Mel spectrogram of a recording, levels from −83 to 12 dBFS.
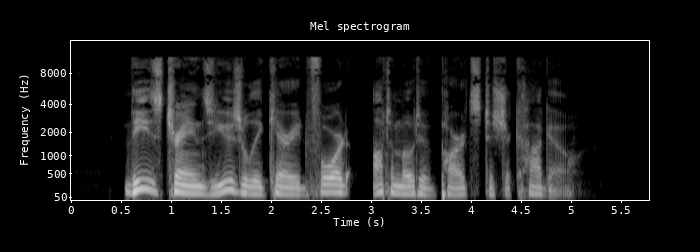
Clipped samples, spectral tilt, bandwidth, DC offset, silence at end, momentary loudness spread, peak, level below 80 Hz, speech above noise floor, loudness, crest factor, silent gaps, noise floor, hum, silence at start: under 0.1%; -6 dB/octave; 11.5 kHz; under 0.1%; 0.8 s; 12 LU; -2 dBFS; -48 dBFS; 65 dB; -22 LUFS; 20 dB; none; -86 dBFS; none; 0.55 s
